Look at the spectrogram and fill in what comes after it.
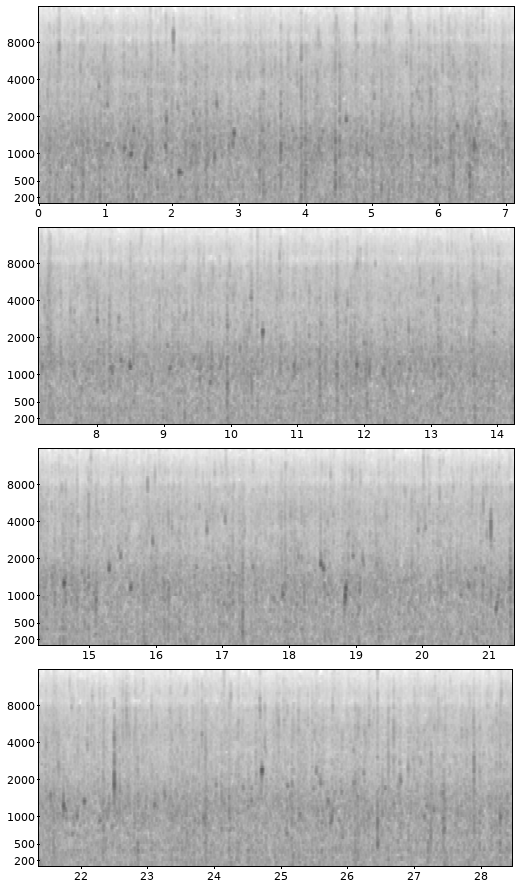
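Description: Steady rain falling on a lake's surface: an even hiss dotted with many small drop ticks.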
